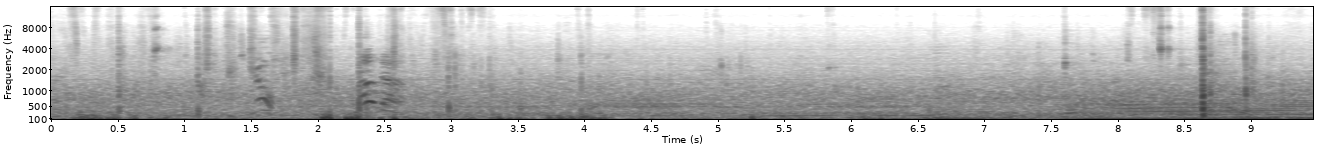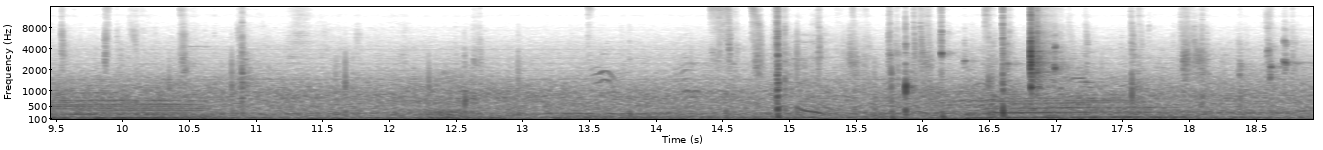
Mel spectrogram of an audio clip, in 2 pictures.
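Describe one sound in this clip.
Tennis balls pop off rackets in sharp hits.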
